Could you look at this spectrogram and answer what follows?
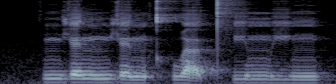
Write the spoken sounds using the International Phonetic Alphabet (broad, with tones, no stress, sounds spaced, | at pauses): n̪ j ɛ˦ n m j ɛ˨˦ n kʰ w ä̰˨˩ t̪ʰ i˦ m i˦ ŋ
